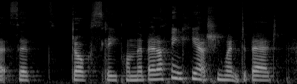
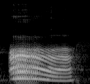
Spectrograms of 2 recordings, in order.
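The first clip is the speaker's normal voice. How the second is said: a loud, lower mock "Arrgh"; imitating a chat troll's loud grunt; mock troll yell; 5 semitones lower, 7 dB louder than usual. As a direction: growl out a silly troll "Arrgh". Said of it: "stepping into a chat going".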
